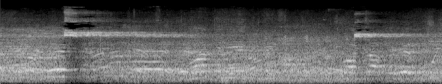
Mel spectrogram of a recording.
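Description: Referee's whistle blown about half a second in, a sharp steady blast of under a second that starts the wrestlers from the referee's position, then a second, shorter whistle blast near the end. Steady chatter of a gym crowd runs underneath.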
